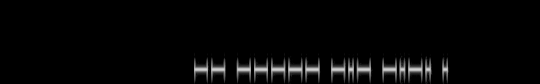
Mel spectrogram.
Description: Morse code, heard as a keyed tone, about 28 wpm, 700 Hz. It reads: M0KCE
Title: DXCC-100 Call Signs - 5 Characters - 28wpm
